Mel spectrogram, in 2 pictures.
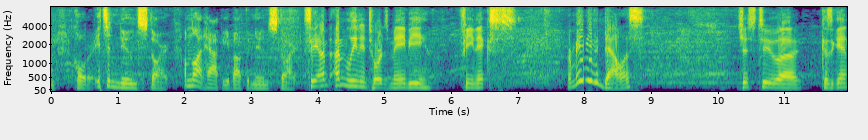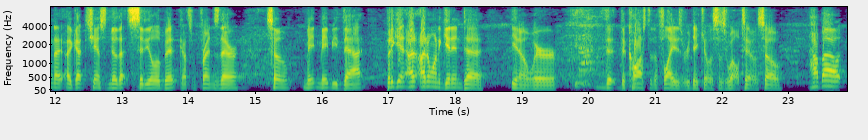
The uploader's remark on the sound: Live from the Super Book at Westgate Las Vegas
